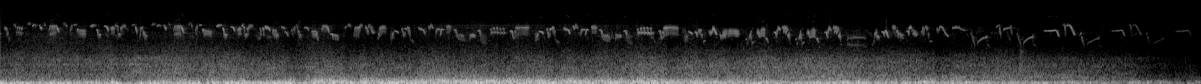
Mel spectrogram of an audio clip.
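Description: Many small birds chirping busily, with dense, overlapping high chirps over a heavy low rumble. It all fades out near the end.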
